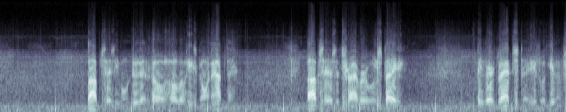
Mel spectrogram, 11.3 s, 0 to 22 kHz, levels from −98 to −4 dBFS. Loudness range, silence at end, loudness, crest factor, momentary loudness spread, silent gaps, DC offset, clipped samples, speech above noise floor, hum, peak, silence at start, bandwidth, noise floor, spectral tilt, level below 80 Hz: 4 LU; 0 s; -18 LUFS; 20 dB; 22 LU; none; under 0.1%; under 0.1%; 20 dB; none; 0 dBFS; 0 s; 10 kHz; -39 dBFS; -6 dB/octave; -44 dBFS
